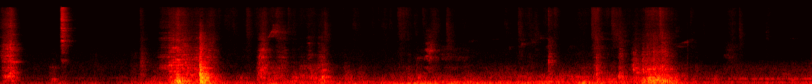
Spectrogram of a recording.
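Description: A timber board being slid and knocked into position on a workbench and mitre saw table: a few light clicks, then two loud wooden clunks about three seconds in and another near the end, over a low scraping rub as the wood is pushed along.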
